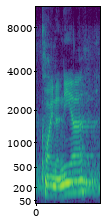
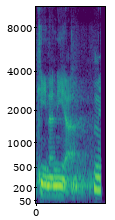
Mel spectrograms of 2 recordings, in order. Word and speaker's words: koinonia: Are there any alternate pronunciations? There's koinonia and koinonia.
